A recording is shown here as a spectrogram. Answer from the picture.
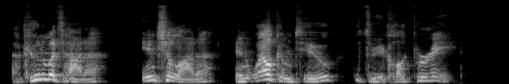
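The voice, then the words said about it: Imitates another person's voice. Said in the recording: “my best impression of Drunky”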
